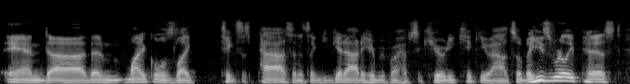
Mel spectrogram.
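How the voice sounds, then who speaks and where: A man's voice: fairly low pitch, fairly quick, darkish tone. A man co-hosting a podcast, casually commenting and explaining details in a conversational way. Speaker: podcast co-host. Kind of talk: casual chat, commentary on a TV episode. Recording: slightly dull, lo-fi sound.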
